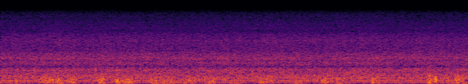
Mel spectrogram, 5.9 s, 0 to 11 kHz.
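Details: Late-1960s Eskimo 3-speed all-metal box fan on 120 V, medium speed drawing 1.8 A: quiet, smooth, steady whoosh with no rattles, scraping or bearing growl; running healthy.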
